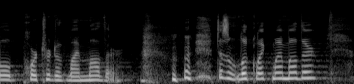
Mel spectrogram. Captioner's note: chuckling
